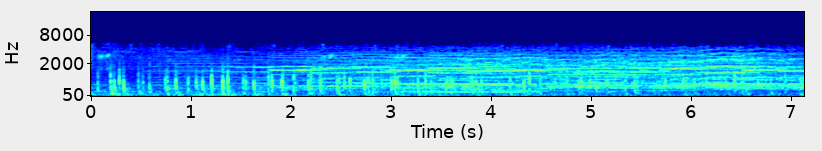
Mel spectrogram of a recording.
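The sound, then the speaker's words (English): Horses' hooves clip-clop steadily along a trail as riders move slowly, with many even hoof falls continuing throughout. “Riding slowly, the Lone Ranger and Tonto turned into the branch trail behind the man they were following.”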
